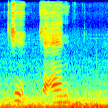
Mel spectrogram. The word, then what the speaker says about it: Chichén: en el estado de Yucatán en maya se pronuncia Chichén boca del pozo de los Brujos del agua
